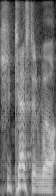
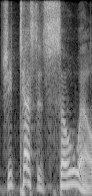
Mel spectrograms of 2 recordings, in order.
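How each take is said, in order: First: It is said in his normal voice. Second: It is said in a put-on Hollywood producer voice.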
